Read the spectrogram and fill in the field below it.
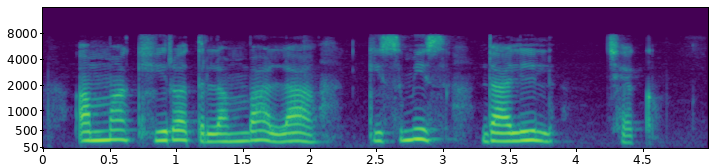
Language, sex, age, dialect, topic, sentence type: Magahi, female, 18-24, Northeastern/Surjapuri, agriculture, statement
